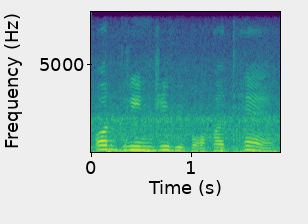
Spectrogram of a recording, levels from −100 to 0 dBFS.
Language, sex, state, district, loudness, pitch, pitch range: Hindi, female, Punjab, Fazilka, -16 LUFS, 205 Hz, 170-220 Hz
